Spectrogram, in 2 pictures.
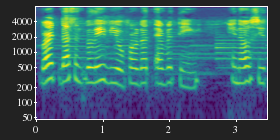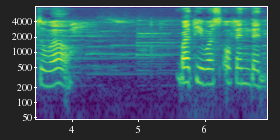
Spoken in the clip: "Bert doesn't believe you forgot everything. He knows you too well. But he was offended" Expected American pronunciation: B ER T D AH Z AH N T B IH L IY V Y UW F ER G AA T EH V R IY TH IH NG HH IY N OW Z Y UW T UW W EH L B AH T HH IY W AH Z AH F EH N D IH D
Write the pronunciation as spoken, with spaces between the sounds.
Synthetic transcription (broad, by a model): B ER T D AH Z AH N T B IH L IY V Y UW F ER G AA T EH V R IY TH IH NG HH IY N OW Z Y UW T UW W EH L B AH T HH IY W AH S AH F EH N D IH D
